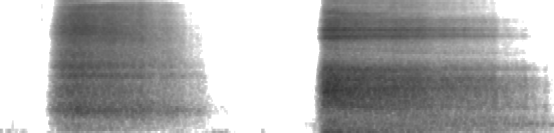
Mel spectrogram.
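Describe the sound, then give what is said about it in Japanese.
Deep breathing in and out: two long, steady breaths separated by a pause, the second stronger and rougher than the first, heard alone with no talk. “ほら、深呼吸。吸って、吐いて。”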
